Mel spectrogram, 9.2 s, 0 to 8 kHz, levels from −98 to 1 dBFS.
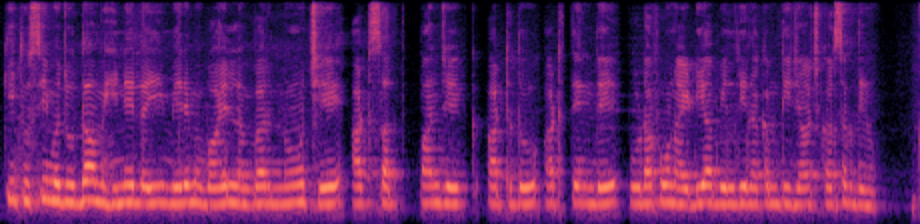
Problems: background sounds at intervals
